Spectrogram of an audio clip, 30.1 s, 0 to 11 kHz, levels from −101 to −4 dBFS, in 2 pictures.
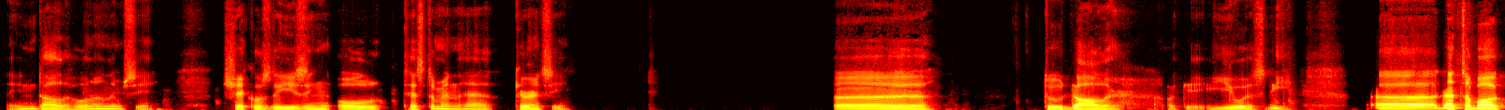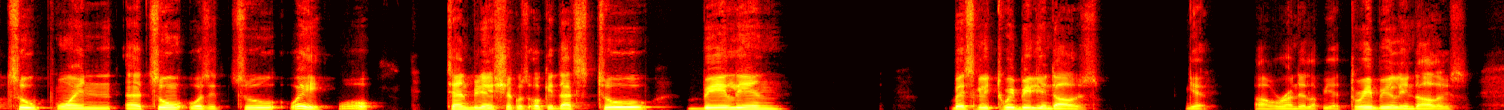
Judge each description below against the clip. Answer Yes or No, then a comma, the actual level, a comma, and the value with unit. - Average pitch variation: No, wide, 6.0 semitones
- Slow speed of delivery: Yes, slow, 100 wpm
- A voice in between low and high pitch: No, low, 100 Hz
